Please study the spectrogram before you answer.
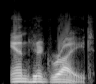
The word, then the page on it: anhydrite: American English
